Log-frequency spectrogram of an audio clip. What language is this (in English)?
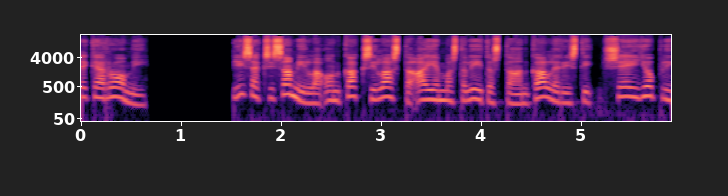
Finnish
